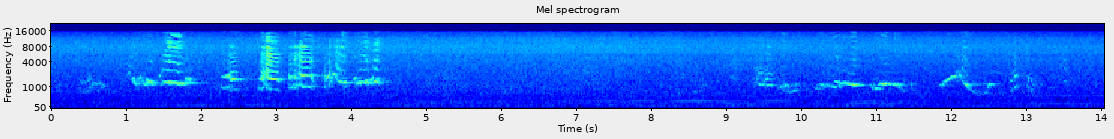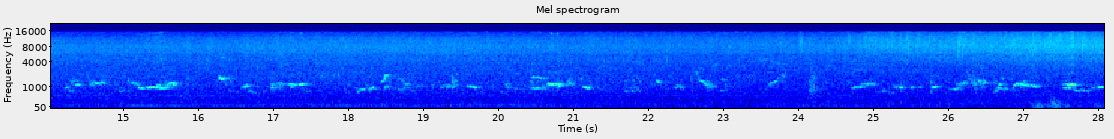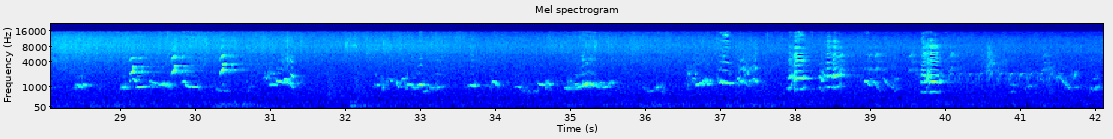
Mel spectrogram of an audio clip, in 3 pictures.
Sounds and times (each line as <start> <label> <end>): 0.0 wind in the trees 42.1
24.7 Warbling Magpie 31.4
